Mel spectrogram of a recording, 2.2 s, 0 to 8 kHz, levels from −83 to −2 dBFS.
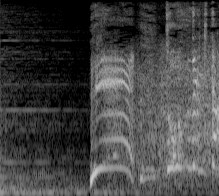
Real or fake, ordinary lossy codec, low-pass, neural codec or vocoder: real; none; none; none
